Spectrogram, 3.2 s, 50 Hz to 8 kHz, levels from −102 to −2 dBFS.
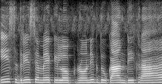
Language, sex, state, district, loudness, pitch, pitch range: Hindi, female, Jharkhand, Garhwa, -17 LUFS, 215 Hz, 210-230 Hz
